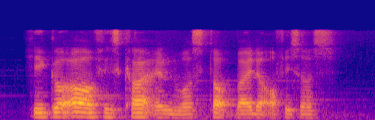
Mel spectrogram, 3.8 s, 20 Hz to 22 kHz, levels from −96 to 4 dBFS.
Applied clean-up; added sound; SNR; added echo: neural separator model SepFormer DNS4.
